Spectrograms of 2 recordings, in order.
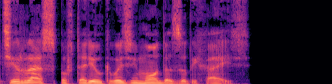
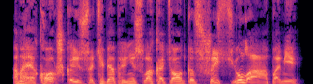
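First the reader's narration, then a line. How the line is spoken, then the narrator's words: Old woman shrieking. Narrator (Russian): завизжала какая-то старуха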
